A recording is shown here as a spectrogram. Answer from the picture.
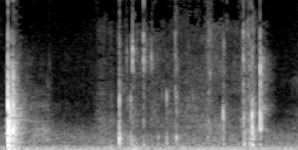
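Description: A sharp tap at the start, then a few faint light clicks about a second in and again near the end: small plastic cosmetic containers being handled, with a lip gloss tube drawn out of a mesh pouch.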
